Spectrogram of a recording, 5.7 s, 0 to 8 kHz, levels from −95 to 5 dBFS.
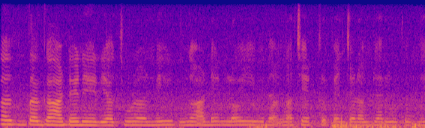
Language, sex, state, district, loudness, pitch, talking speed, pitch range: Telugu, female, Andhra Pradesh, Guntur, -30 LUFS, 220 Hz, 115 wpm, 215-225 Hz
